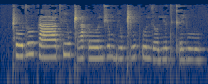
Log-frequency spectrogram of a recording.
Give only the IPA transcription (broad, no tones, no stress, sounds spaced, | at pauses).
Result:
ǁ o d ʊː k aː tʰ i w ɡ͡ǁ a h ʊː n d͡ʒ ʊ m b i w ɡ͡ǁ i w pʼ u n z ʊ mʲ ʊ d ɪ kʼ ɪ j u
